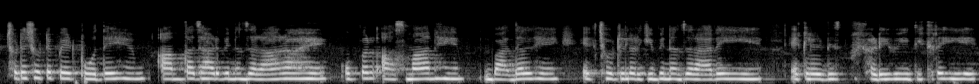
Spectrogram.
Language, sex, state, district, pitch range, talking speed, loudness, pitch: Hindi, female, Bihar, Gaya, 245-260 Hz, 195 wpm, -13 LUFS, 255 Hz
